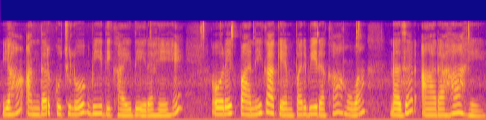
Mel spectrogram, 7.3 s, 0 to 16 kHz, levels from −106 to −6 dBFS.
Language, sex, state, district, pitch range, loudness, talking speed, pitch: Hindi, female, Rajasthan, Jaipur, 180-230 Hz, -19 LUFS, 170 wpm, 200 Hz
